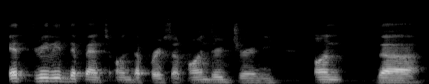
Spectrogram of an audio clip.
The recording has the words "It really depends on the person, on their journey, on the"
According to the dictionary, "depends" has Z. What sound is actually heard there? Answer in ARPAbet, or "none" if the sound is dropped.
S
